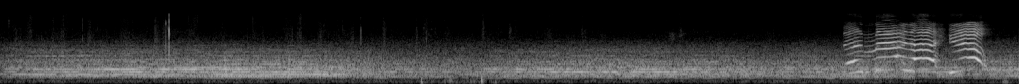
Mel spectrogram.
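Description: Amtrak B32-8WH locomotive's air horn sounding a long, steady chord. It eases slightly about four seconds in and fades out about eight seconds in. Near the end, a high-pitched voice calls out in short wavering bursts.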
